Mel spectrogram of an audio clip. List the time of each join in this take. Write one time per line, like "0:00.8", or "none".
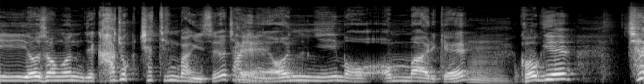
none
